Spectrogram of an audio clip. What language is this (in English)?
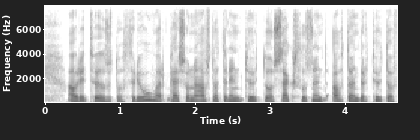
Icelandic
